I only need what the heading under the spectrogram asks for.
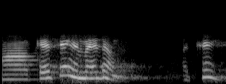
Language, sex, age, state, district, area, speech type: Hindi, female, 18-30, Bihar, Samastipur, urban, conversation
